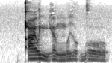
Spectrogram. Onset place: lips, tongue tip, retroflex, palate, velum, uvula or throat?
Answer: uvula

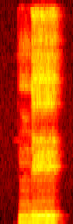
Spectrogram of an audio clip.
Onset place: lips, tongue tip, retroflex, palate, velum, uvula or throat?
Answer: tongue tip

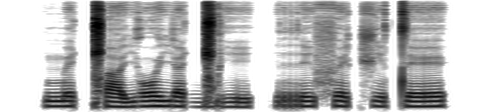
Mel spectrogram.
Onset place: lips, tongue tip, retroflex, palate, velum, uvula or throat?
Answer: lips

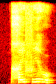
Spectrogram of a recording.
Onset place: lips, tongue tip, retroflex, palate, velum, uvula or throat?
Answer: uvula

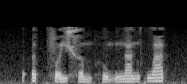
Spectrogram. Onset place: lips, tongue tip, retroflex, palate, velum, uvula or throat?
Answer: throat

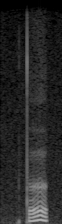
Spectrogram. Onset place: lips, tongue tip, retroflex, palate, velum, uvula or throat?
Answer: tongue tip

